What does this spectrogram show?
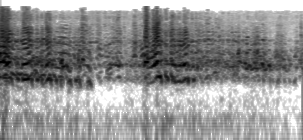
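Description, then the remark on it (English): A flock of large turkeys, feathers on full display, gobbling loudly and continuously on a sunny early October afternoon, overlapping rattling calls with no pauses, and no one talking. “I met the Caveneys turkeys, most of whom were larger and thus slightly more intimidating than I'd expected”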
